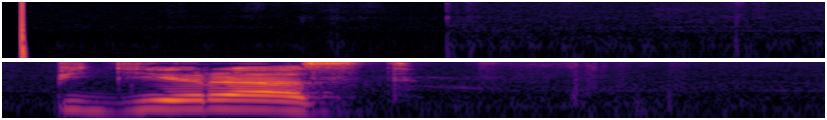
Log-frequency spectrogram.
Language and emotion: Russian, neutral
